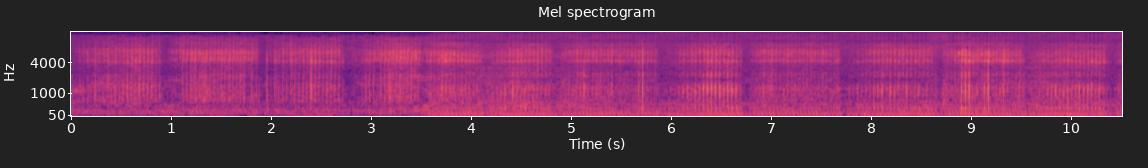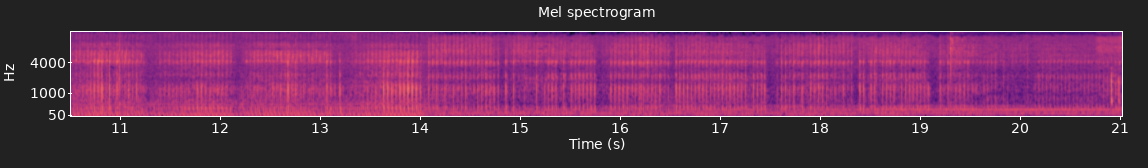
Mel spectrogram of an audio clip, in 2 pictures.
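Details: A sleepy Egyptian Mau purrs steadily, a low rumbling throb pulsing a few times each second and rising and falling with each breath, as a person murmurs gently to the cat near the start.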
